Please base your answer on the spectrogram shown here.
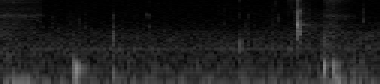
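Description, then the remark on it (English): Quiet chewing gum sounds: soft wet smacks and clicks scattered unevenly over a couple of seconds, with no talking. “I'm chewing gum and trying to find things all at the same time.”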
